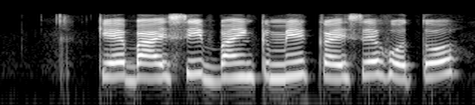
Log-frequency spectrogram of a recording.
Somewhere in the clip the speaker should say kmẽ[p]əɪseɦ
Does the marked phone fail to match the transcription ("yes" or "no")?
yes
